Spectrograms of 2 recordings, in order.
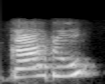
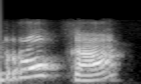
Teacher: Por ejemplo, en caro es una vibrante simple, pero en roca es una vibrante múltiple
